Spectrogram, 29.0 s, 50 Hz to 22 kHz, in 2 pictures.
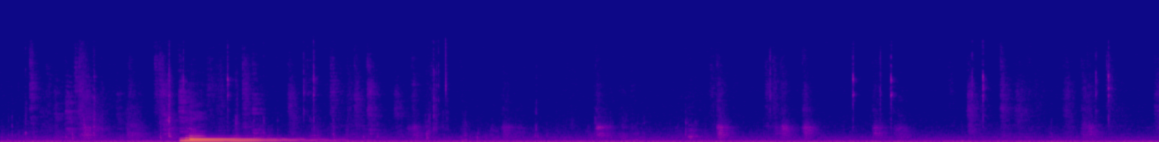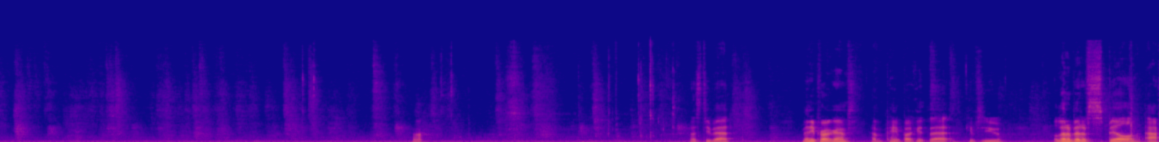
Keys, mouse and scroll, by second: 0.1-0.8 ctrl+scroll, 0.7 click, 1.1 ctrl+z, 2.8 click, 3.1 w, 3.9 click, 4.7 scroll, 8.5 g, 10.6 click, 11.1 click, 12.3 click, 13.9 click, 18.4 click, 20.1 click, 22.4 click, 22.5 click, 27.7 click.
